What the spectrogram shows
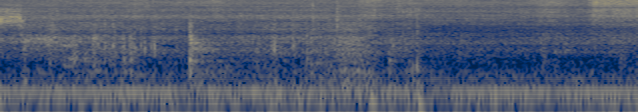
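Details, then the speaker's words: Heat pump after customer's own capacitor replacement, technician planning to cut out the drier: steady hiss with faint ticks over low hum, refrigerant escaping at the drier joint, a leak. "see when I put my finger back there yeah she's a leaker Mama she's a"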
